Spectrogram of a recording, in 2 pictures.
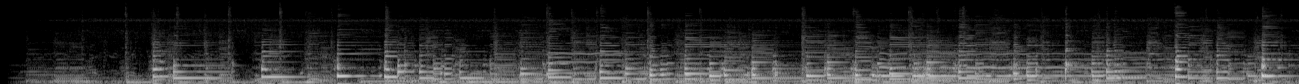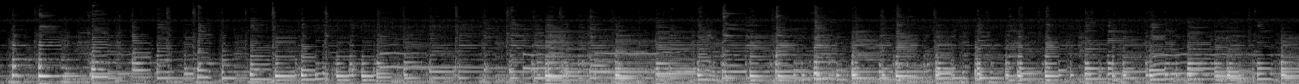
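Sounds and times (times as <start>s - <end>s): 
dobro: 0.1s - 25.9s
banjo: 0.2s - 25.9s
slide guitar: 0.2s - 25.9s.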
